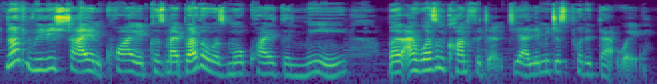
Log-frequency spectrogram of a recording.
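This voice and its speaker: Talking to camera in a relaxed get-to-know-me video, this twenty-something South African YouTuber rambles and self-corrects as she chats. Her mid-range voice is a little mellow and moves at a moderate pace, with faint music behind her.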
